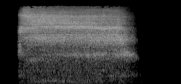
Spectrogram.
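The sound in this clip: Loud, high, airy hiss from a large dark-green caterpillar monster with spider legs and a stinger-tipped tail as it lunges; one steady burst of a little over a second that stops abruptly, with no other sound.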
